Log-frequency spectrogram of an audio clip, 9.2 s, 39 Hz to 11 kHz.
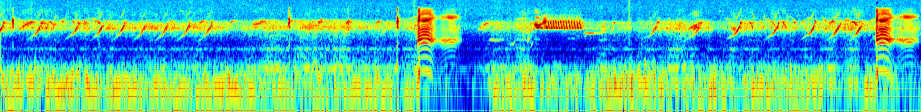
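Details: Fish crow on a Skidaway Audubon nest cam, 26 Feb 2019 around 9:20 am, gives two short nasal "uh-uh" calls about four seconds apart in the background, over chatter of smaller birds and a low rumble.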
